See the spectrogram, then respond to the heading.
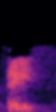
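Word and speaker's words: Ace (εἰς): Either ace or ice. – Well, ice is the German pronunciation of it. That's not the correct one. Ace is the Greek pronunciation of the Greek. Ace. Epsilon, iota, sigma.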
